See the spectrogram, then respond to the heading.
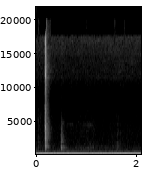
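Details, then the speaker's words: Canon AE-1 after the shutter squeak/slow shutter fix with a tiny drop of lubricant: two crisp quick clicks over faint hum, no squeak or drag, shutter now firing fast. "so now when we release the shutter it shouldn't go pretty quick panel yep you see that see how quick it is now"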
